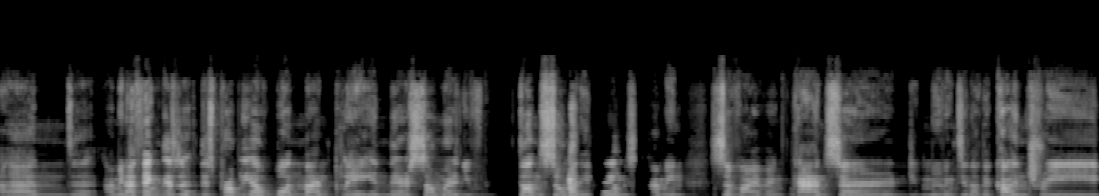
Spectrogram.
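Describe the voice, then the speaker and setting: A man with a slight non-native accent speaks at a moderate pace, his fairly high pitch showing ordinary variation. His tone is bright and sharp. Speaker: podcast host, actor. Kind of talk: podcast interview.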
